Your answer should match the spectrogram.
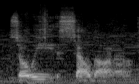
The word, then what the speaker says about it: Zoe Saldana: Zoe Saldana.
